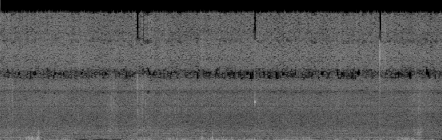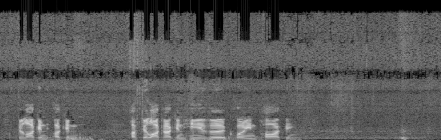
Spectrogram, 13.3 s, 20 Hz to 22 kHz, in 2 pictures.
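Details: Honey bees of strong colonies in the Black and White Hives, Australia, during a food dearth, 5 February 2022, during a hive inspection: a steady low, even hum fills the first six seconds, then a person talks over it for several seconds.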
